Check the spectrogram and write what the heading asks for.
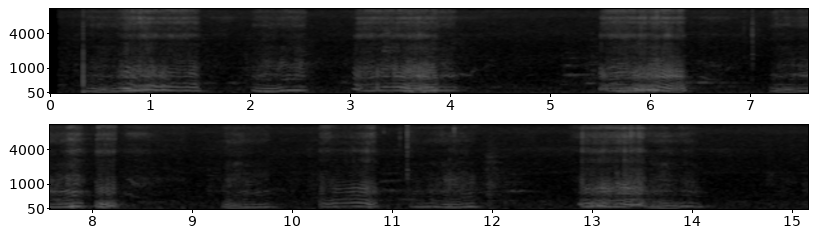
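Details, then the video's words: French bulldog puppies sleeping, snoring in regular bursts: low rumbling snores with harmonic bands, each lasting about a second, separated by short quiet pauses, recorded indoors. "Snoring french bulldog puppies"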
